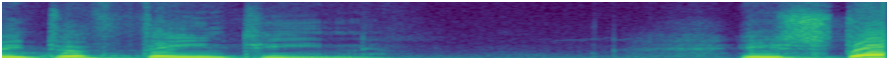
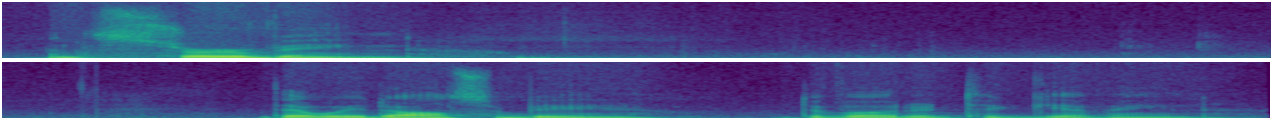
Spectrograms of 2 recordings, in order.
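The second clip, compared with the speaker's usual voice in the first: closing prayer; 2 semitones lower, 3 dB quieter than usual. Acted. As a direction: pray quietly and sincerely to God.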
